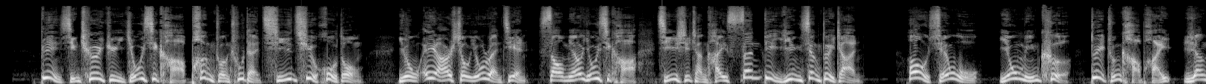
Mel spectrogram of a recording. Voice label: 男 宣传广告, AR手游软件宣传

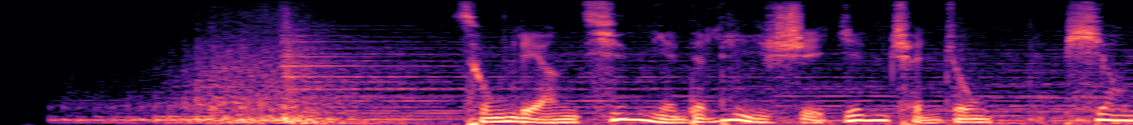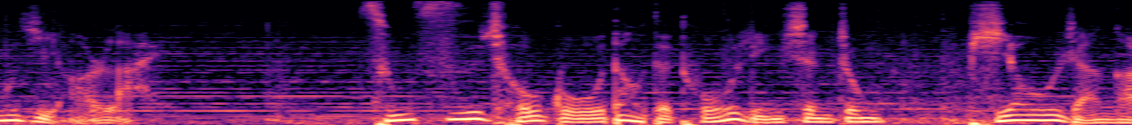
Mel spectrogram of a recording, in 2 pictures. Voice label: 男 纪录片 沉稳大气

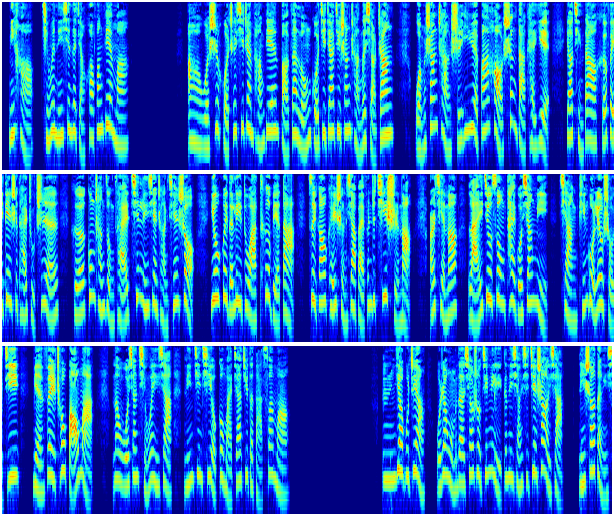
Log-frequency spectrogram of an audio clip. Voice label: 女 彩铃 国际家居商场彩铃, 国语女声配音; 宝赞隆国际家居商场

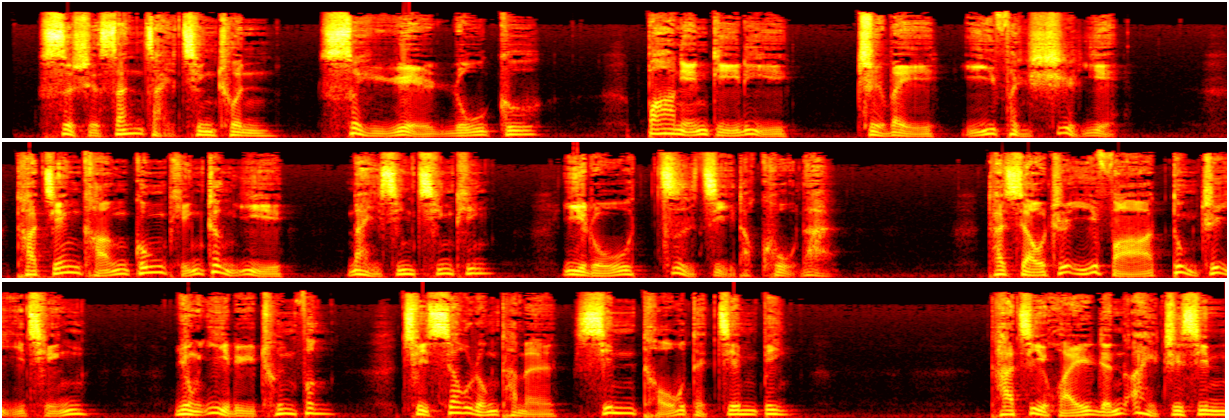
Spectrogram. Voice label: 男 人物; 钟所长个人微电影配音词

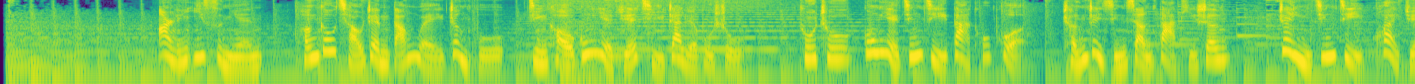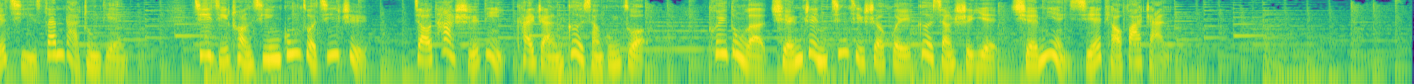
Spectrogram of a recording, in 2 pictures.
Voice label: 女 专题 政府企业汇报

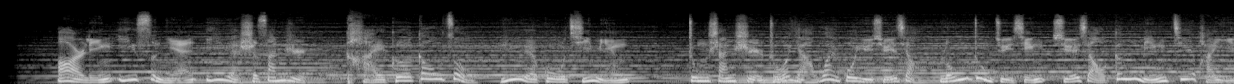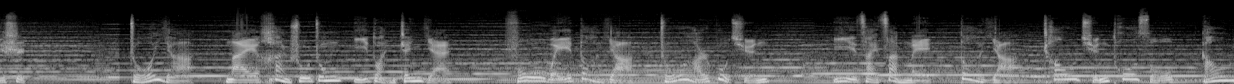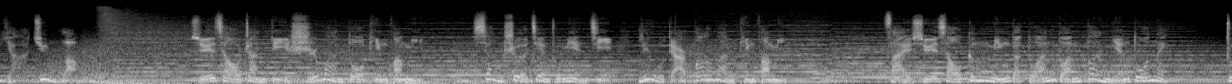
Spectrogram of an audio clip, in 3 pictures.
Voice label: 男 学校宣传片, 外国语学校宣传介绍; 卓雅

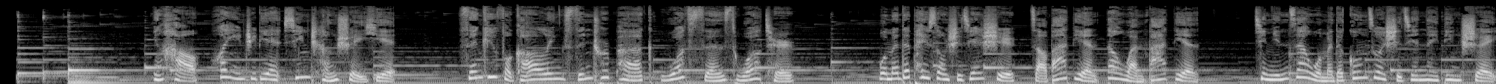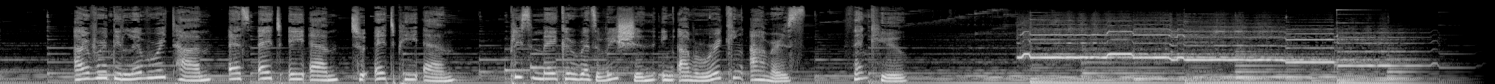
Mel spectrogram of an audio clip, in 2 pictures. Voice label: 女19 彩铃 中英 正统, 国语女声配音; 新城水业彩铃

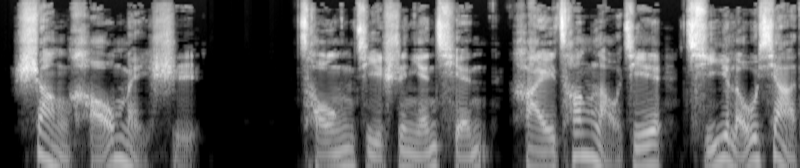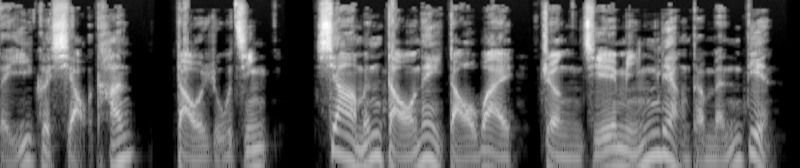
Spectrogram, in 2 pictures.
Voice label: 广告, 美食; 上好美食

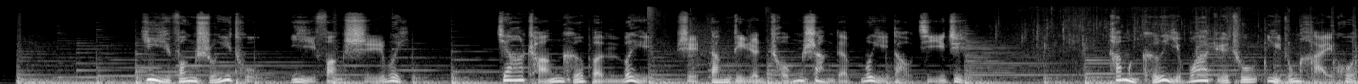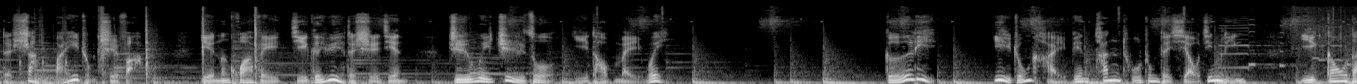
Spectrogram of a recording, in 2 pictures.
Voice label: 男 纪录片 美食专题片 自然讲述

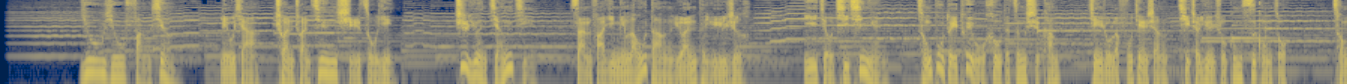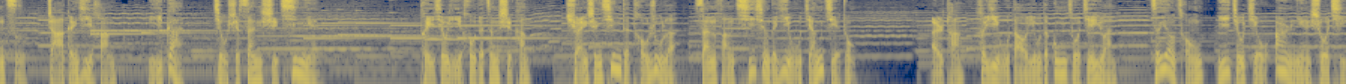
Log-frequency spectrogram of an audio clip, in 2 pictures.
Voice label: 男 人物介绍; 三坊七巷的义务讲解

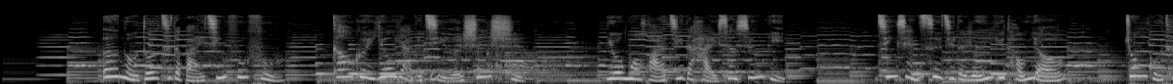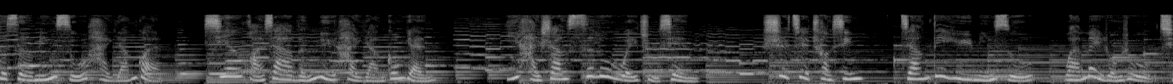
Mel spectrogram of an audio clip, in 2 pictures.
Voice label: 女 宣传片 旅游风光; 海洋公园

